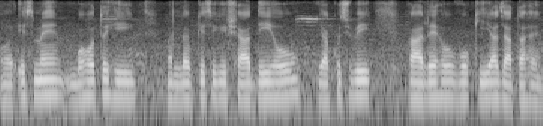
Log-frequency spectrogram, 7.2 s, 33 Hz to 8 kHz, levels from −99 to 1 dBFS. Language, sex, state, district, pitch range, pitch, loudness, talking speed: Hindi, male, Rajasthan, Jaipur, 110-120 Hz, 115 Hz, -19 LUFS, 150 wpm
